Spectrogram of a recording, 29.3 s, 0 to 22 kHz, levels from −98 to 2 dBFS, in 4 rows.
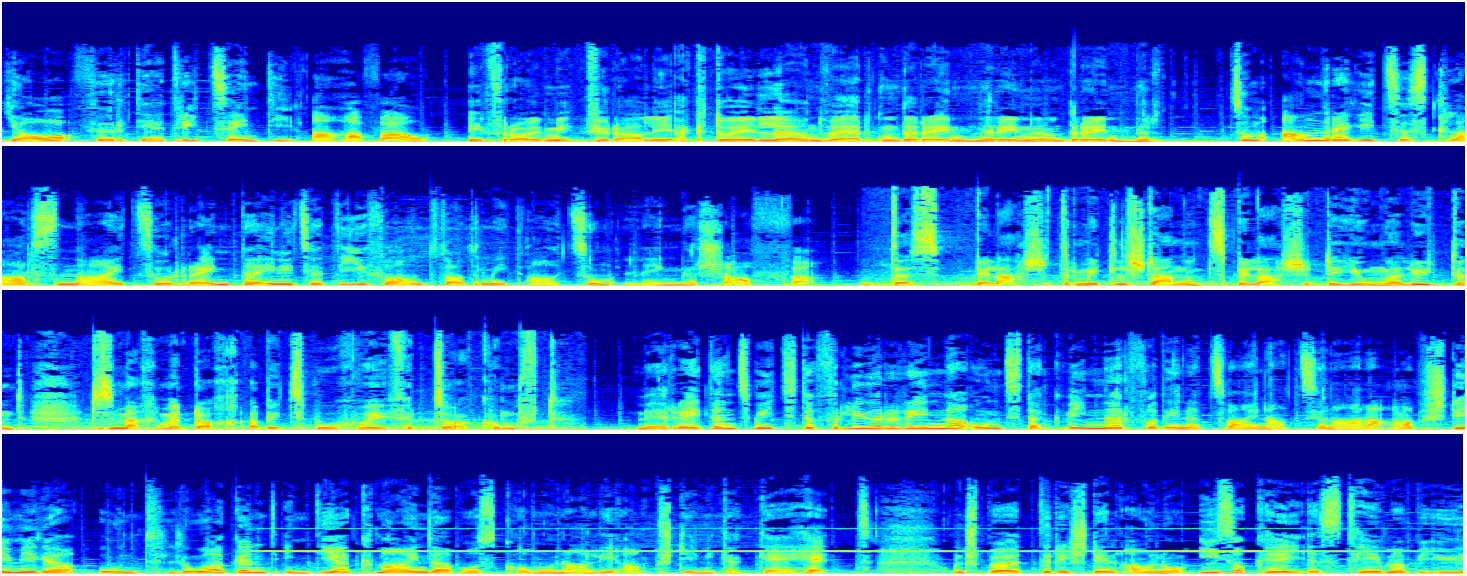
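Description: A loudspeaker-to-microphone loop likely hovers at feedback from 23.08 s to 29.25 s, leaving a thin 3.6 kHz feedback whistle well below the sound.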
